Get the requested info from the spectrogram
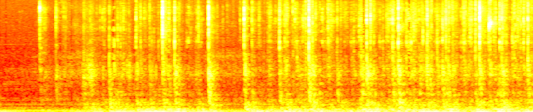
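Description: Stick reamer scraping inside the freshly cut end of a copper refrigerant line to deburr it: a run of irregular small clicks and scrapes.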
